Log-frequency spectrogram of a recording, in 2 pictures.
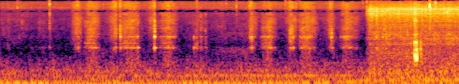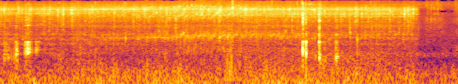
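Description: Food sizzling as it fries in hot oil, an even hiss with a few sharp pops. The sizzle cuts in suddenly about five seconds in and stops just before the end; before it there is only a faint low hum with light ticks.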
